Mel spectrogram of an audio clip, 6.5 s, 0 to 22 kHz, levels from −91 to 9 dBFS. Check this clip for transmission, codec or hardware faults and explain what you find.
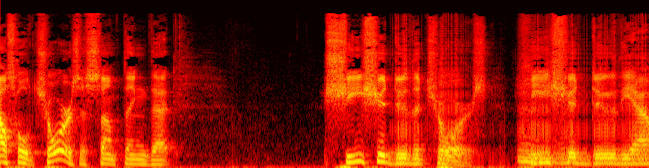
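One fault is present in the speech. From 3.88 s to the end, at 6.50 s, there is a block size mismatch (padded). Each block arrives short and is filled out with zeros, which fits a 512-sample read size. The repeated gaps make an 86.1 Hz buzz. The speech slows to 0.861 times normal speed, with its timbre unchanged.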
